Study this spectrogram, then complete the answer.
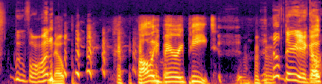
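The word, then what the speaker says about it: Halle Berry: gets Angelina Jolie right but haly Barry he screws up I don't know what did I say I said Haley Barry that's still wrong yeah that's not how you say that Holly Berry move on nope Holly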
